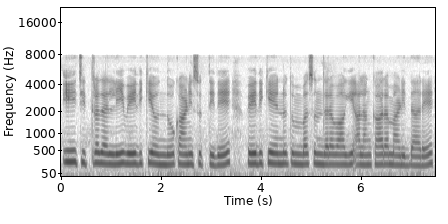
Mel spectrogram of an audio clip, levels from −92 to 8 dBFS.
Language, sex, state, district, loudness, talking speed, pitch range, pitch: Kannada, female, Karnataka, Dakshina Kannada, -31 LUFS, 70 wpm, 200-220 Hz, 210 Hz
